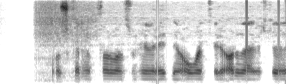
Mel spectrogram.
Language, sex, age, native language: Icelandic, male, 40-49, Icelandic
